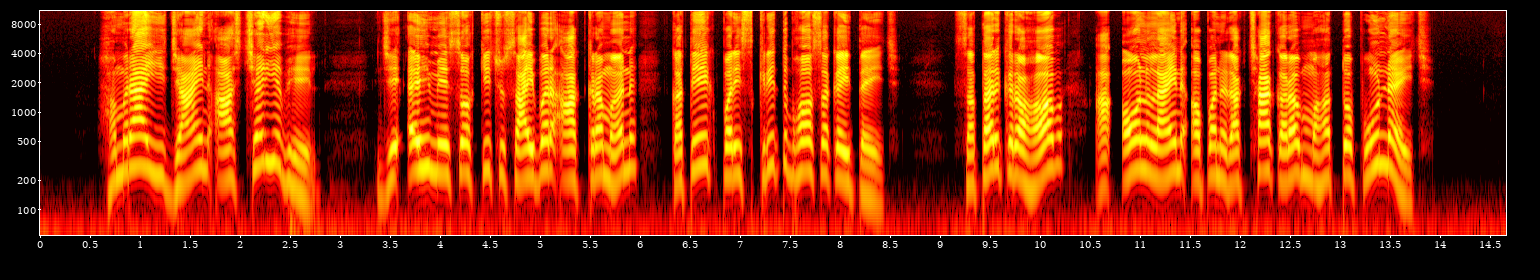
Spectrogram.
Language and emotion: Maithili, surprised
